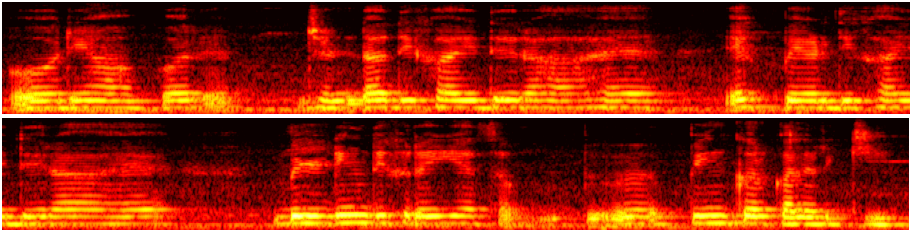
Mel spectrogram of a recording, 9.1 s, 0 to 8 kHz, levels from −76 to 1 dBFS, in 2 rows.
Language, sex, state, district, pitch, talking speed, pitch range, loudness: Hindi, female, Haryana, Charkhi Dadri, 185 Hz, 150 wpm, 185-195 Hz, -19 LUFS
